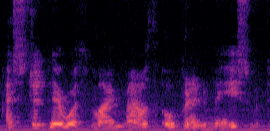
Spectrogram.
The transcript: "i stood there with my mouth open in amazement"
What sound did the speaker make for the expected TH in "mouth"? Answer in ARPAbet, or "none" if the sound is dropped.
TH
